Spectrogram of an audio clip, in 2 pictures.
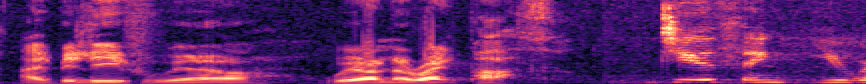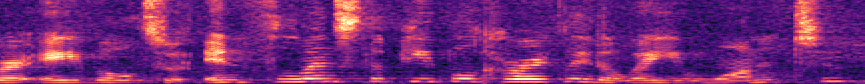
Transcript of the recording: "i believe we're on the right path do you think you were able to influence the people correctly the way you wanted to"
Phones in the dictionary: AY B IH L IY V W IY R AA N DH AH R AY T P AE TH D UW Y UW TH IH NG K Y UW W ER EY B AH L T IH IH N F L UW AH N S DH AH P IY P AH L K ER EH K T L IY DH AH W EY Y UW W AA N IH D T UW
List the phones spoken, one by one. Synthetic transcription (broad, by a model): AY B IH L IY V W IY W AA N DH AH R AY T P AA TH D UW Y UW TH IH NG K Y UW W ER EY B AH L T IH IH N F L UW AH N S DH AH P IY P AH L K ER EH K T L IY DH AH W EY Y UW W AA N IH D T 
